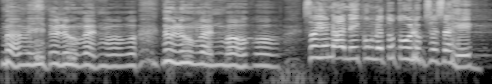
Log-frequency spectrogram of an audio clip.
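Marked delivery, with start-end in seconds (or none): 0.0-2.6 put-on tearful crying, slower. Retelling running to the mother for help, reenacting crying plea. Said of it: "Umiyak ako".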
